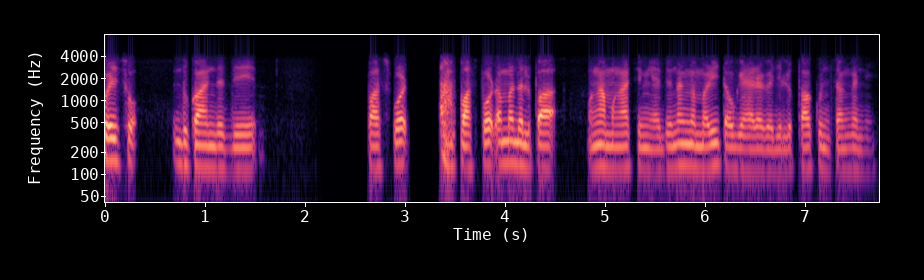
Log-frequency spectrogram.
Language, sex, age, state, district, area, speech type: Manipuri, male, 18-30, Manipur, Chandel, rural, conversation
